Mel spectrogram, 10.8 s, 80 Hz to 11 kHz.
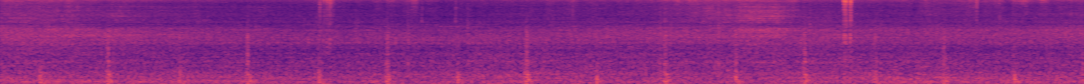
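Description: Car cabin noise while driving on a wet road: a steady engine and tyre rumble, with a sharp tick about every 0.7 seconds.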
